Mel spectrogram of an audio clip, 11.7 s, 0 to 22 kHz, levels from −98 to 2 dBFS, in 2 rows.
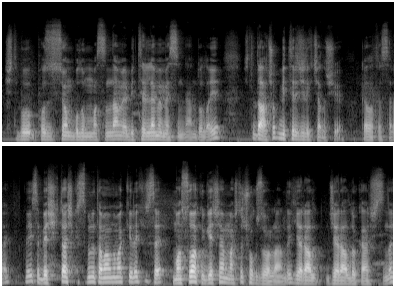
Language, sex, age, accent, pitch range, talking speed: Turkish, male, 30-49, native, 85-120 Hz, 130 wpm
